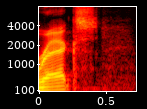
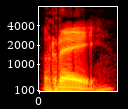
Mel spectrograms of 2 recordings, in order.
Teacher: No, the Spanish word for king would be rey. So here we see a softening of the X sound at the end of the word rex. It softens over time from rex and becomes the Spanish word rey.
